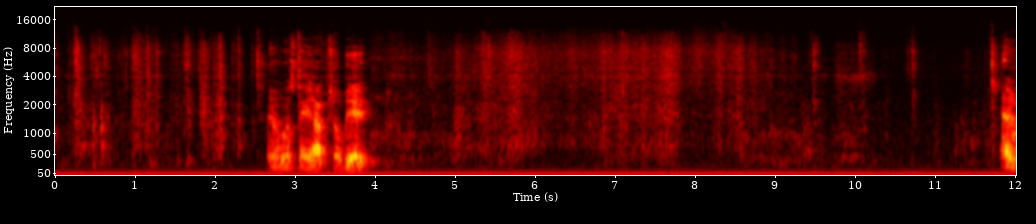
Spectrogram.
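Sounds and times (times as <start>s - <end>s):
crunching taco chewing: 0.0s - 2.7s, 8.8s - 10.9s
paper napkin rustling: 4.7s - 9.3s.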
